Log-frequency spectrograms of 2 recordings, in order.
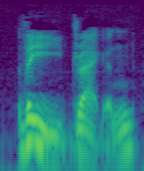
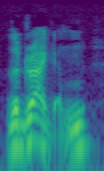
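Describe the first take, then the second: First: "the" stressed and drawn out as "thee"; emphatic "the" before dragon. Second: Said in the usual way. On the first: A narrator's reading. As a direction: lean on "the", as in the one and only. Repeated with emphasis on the article.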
